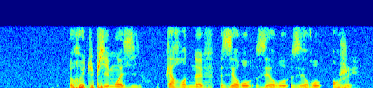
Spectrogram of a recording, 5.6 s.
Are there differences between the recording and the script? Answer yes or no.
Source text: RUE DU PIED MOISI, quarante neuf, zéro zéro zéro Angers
no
